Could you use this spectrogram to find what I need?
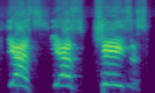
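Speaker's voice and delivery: high, loud ecstatic cry; mock passion. Husband crying out during sex, hammed-up loud. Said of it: "I'm like".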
